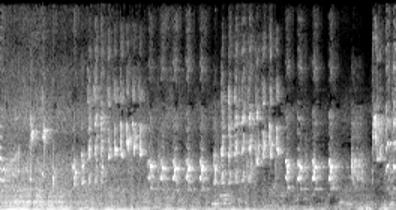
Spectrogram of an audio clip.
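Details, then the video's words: Long-tailed shrike singing lively shotgun-style fill phrases used to tutor competition birds; fast runs of buzzy, rattling high notes, several per second, in bursts separated by short pauses over low background hum. "cendet gacor full tembakan 🔥 isian"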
